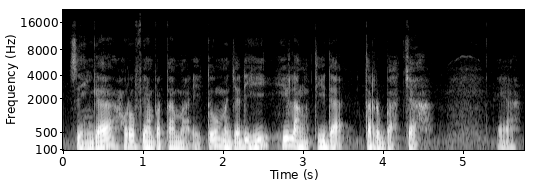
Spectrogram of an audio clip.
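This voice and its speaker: A man's voice: mid-range voice, a little slow, creaky, breathy edge, lo-fi sound. A man with an Indonesian accent teaching Quran recitation rules, explaining each rule and then reciting examples drawn out. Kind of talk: tajwid lesson with recited examples.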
